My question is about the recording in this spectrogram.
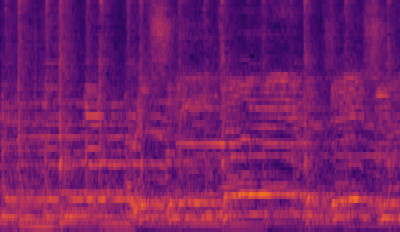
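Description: Live country band playing an instrumental passage on electric guitar, steel guitar, bass and drums, with the singer's voice coming back in near the end.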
